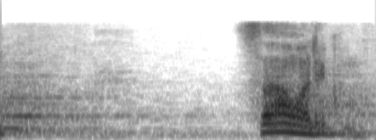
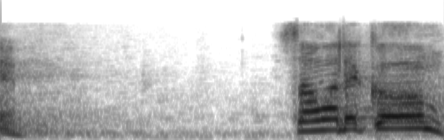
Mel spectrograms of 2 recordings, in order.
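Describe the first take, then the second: First: Slow السلام علیکم with every sound clear, 'salaam' fully said; careful salam. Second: Slow, drawn-out السلام علیکم with a swallowed 'ss' sound; mumbled careless greeting; sloppy salam. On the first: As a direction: articulate السلام علیکم properly. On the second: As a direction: mouth السلام علیکم lazily, the common mistaken way. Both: Shown as a demonstration. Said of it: "اگر آپ نے صحیح بھی کہہ دیا".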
